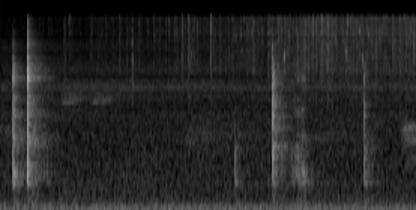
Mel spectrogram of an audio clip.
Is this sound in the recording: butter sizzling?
yes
